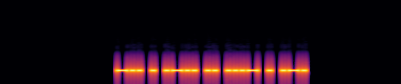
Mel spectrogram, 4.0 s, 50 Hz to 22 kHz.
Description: Morse code, heard as a keyed tone, about 34 wpm, 700 Hz. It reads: DELIVER
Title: Top 1751-2000 Words 35wpm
